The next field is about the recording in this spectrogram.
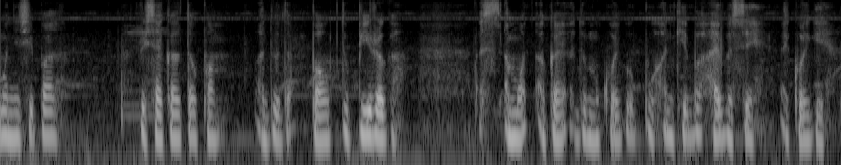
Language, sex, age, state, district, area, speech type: Manipuri, male, 30-45, Manipur, Chandel, rural, spontaneous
